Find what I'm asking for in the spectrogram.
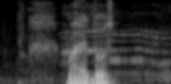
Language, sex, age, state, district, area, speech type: Hindi, male, 30-45, Uttar Pradesh, Chandauli, urban, spontaneous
